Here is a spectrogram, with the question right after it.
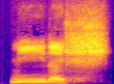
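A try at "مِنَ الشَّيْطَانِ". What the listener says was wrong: Kurang. Alirannya jangan ditahan. Minas. Dibiarkan ngalir saja.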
